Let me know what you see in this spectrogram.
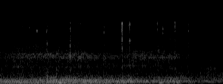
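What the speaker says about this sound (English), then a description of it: "I'm just typing hello" Someone types on a computer keyboard during a Microsoft Teams webhooks demo: a quick, faint run of key clicks over a low room hum.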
